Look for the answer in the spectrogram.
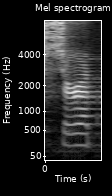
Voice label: Syrup female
